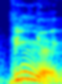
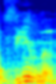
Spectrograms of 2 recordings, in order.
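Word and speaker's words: Viña: Vamos começar falando do Matias Vinha, jogador, ou Vina, como você quiser pronunciar.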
